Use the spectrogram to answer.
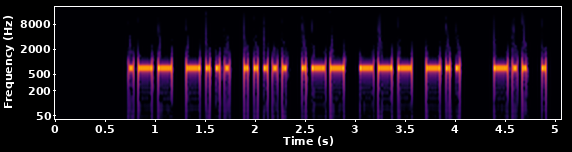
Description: Morse code, heard as a keyed tone, about 25 wpm, 700 Hz. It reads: WB5WOD DE
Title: USA Callsign DE Callsign - 6 Characters - 25wpm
